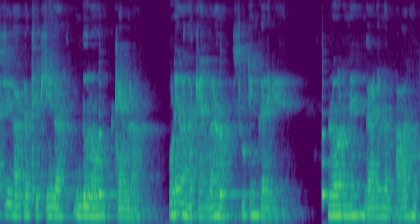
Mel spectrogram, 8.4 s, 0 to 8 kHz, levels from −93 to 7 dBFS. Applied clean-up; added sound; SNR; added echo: none; Bowed string instrument; 7 dB; reverberation time 1.0 s.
